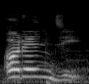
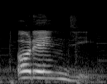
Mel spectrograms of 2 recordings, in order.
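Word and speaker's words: オレンジ: Orenji. Orenji. So this is a frisbee on my head. In this case, you wouldn't say orenji-i to describe a word. You would say orenji iro no whatever you're describing.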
